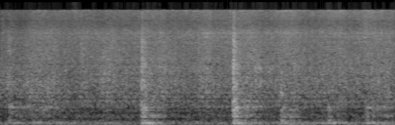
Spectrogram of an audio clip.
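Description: Cooked chorizo being stirred into a breakfast hash in a skillet: steady frying sizzle with two sharp scrapes of a utensil against the pan, no talking.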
